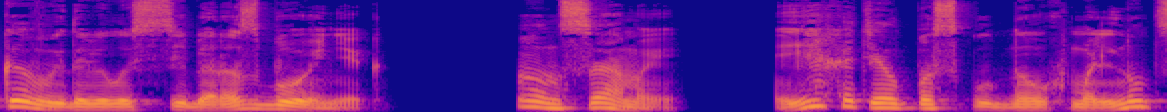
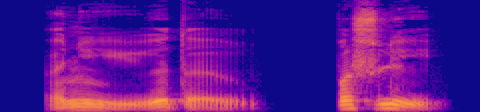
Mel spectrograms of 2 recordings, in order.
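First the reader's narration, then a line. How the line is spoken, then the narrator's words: Mumbling. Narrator (Russian): промямлил сапог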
